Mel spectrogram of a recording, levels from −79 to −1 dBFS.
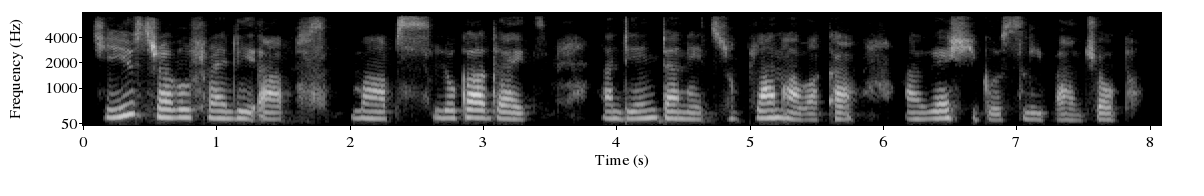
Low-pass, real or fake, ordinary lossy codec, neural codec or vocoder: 7.2 kHz; fake; MP3, 48 kbps; codec, 24 kHz, 3 kbps, HILCodec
